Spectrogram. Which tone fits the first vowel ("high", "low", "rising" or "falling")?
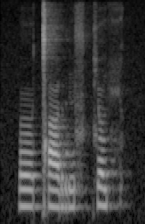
low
